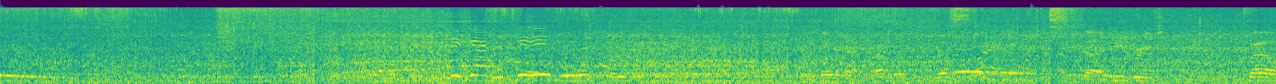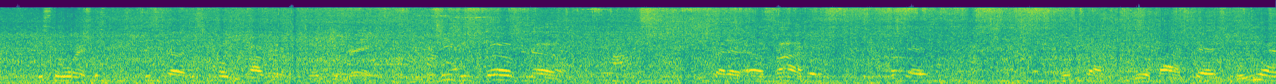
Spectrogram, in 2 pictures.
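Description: A man speaks loudly and with animation close by, outdoors.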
